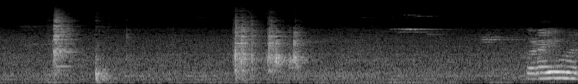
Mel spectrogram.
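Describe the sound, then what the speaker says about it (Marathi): A metal kadhai is set down on a kitchen stove with a few sharp clanks and clatters, a pause, then a cluster of knocks, followed by a brief tonal sound at the end. "इथे मी कढाई ठेवलेली आहे."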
